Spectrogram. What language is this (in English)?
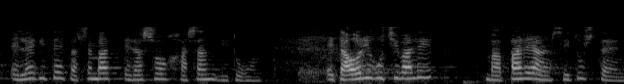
Basque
